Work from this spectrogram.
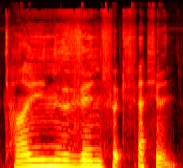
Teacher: We want to just glue the words together, times in succession, and keep phonating as well.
